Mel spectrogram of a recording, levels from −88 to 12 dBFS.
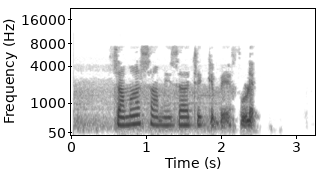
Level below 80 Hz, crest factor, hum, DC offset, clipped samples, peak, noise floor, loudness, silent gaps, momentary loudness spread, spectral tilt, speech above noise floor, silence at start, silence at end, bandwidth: -66 dBFS; 20 dB; none; under 0.1%; under 0.1%; 0 dBFS; -40 dBFS; -19 LUFS; none; 10 LU; -5 dB/octave; 22 dB; 0.05 s; 0.8 s; 7.8 kHz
